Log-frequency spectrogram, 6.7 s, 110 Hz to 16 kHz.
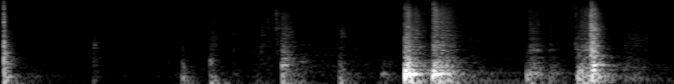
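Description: Sheet-metal cabinet doors and latches on an EMD GP10 locomotive's electrical cabinet being handled: a string of separate metallic knocks and clanks, the loudest about four seconds in. No engine is running.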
